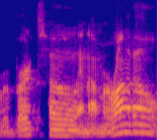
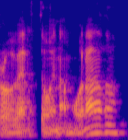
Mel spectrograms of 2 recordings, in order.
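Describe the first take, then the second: First: The name is said with an English accent. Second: The name is said with a Spanish accent.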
